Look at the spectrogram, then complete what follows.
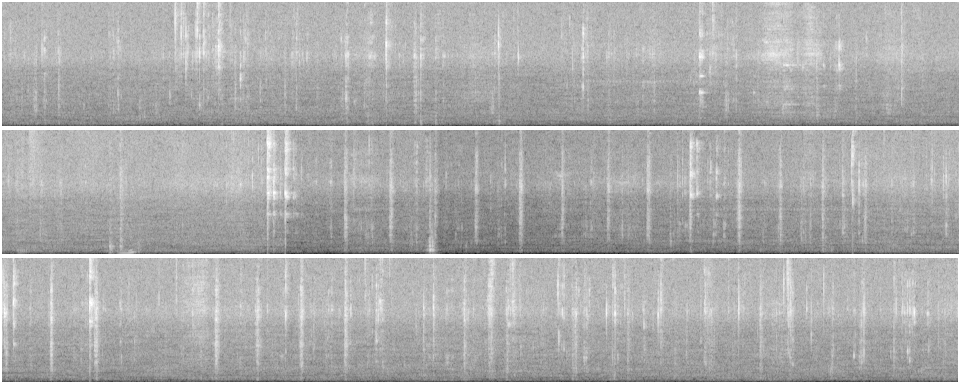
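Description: Close-up eating sounds: chewing with wet mouth noises and irregular clicks of utensils against dishes, over a steady hiss that drops away about halfway through.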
